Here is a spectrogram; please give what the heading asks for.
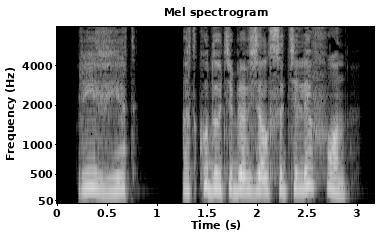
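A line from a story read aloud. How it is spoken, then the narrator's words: Happy question. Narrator (Russian): радостно спросила Лера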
